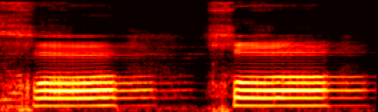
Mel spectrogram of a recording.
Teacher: کس طرح سے خا ادا کیا جا رہا ہے، موٹا کر کے پڑھا جا رہا ہے · زبان کی جڑ پر تالو سے لگے گی. زبان کی جڑ تالو سے لگے گی، لیکن تھوڑا سا فاصلہ رہے گا. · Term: موٹے حروف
